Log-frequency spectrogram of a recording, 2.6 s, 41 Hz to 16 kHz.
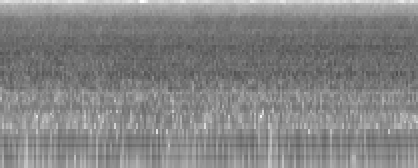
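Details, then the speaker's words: Vacuum pump bagging a carbon fibre pump stuffer for a Kawasaki X2/SX while the epoxy cures: loud, steady airy hiss over the pump's even drone. Major air leak into the bag, found by ear. "i've got a major amount of air leaking in fortunately i can hear it oh it's right here this is definitely not good"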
